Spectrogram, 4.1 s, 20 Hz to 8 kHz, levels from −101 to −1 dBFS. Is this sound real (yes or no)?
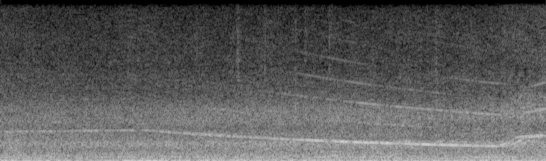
yes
